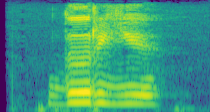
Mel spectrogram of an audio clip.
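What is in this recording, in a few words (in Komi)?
"дырйи", Komi, female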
